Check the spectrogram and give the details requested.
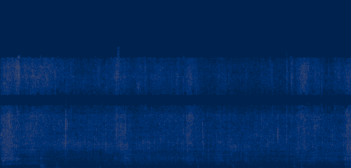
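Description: Chow mein (spaghetti, chicken and vegetables) sizzling gently in a nonstick wok over the flame while being tossed with a silicone spatula: a steady low hiss with scattered faint ticks and scrapes.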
